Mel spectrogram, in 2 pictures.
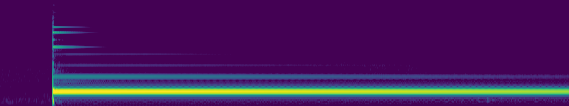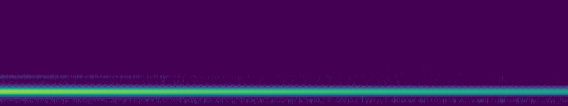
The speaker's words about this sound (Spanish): Ahora escucharás el sonido de una campana. Pon atención a ese sonido y date cuenta del momento en el que dejes de escucharlo.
